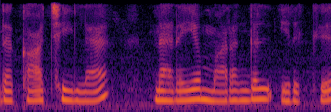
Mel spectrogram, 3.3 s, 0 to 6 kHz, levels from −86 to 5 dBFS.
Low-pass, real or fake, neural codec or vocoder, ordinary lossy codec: 5.4 kHz; real; none; none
